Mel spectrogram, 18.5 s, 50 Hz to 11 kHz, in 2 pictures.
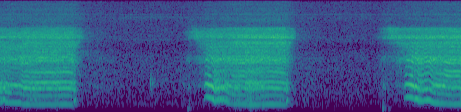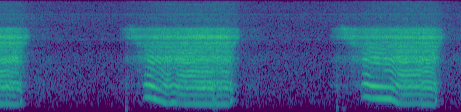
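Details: Father snoring: loud, droning snores with a rattling tone, each about two seconds long, five in the stretch at roughly 15 breaths a minute; steady, regular snoring.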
